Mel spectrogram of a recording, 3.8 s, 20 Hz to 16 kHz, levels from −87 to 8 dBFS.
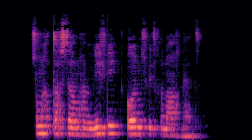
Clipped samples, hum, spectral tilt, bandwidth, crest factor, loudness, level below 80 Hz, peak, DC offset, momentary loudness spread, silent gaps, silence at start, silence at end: under 0.1%; none; -5.5 dB/octave; 10 kHz; 18 dB; -22 LUFS; -66 dBFS; -4 dBFS; under 0.1%; 13 LU; none; 0.5 s; 0.8 s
